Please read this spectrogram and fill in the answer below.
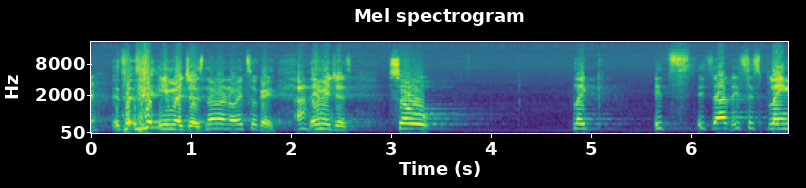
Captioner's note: laughs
